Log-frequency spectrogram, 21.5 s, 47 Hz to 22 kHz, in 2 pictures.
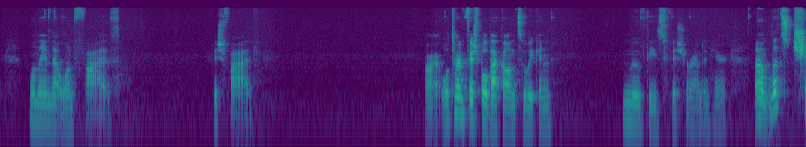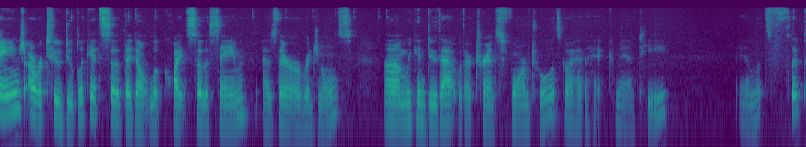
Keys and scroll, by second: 1.8 5, 19.2 super+t.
